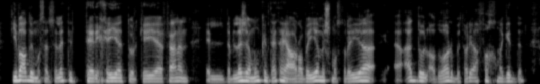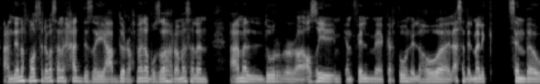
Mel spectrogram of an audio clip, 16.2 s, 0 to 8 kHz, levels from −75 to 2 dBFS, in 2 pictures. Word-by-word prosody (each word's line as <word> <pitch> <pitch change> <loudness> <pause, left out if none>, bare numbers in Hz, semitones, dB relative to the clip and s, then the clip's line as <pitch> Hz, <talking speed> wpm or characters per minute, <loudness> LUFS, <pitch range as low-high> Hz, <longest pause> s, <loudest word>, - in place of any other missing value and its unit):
في 140 - +5
بعض 145 -1 +6
المسلسلات 120 +2 -1
التاريخية 125 -1 +2
التركية 110 -1 -1
فعلًا 120 +1 0 0.3
الدبلچة 110 +7 +1
ممكن 140 +3 +2
بتاعتها 130 +4 0
هي - - +3
عربية 110 +5 +2
مش 140 -3 +1
مصرية 120 +5 +1
ي - - -10 0.3
أدّوا 140 -1 0
الأدوار 120 +6 -1
بطريقة 120 +3 -5
فخمة 125 -1 -5
جدًا، 115 -3 -4 0.3
عندنا 120 +7 +3
في 135 -1 -1
مصر 135 -3 +1
مثلًا 130 -1 0
حد 120 -2 0
زي 105 -1 -2
عبد 100 +4 -1
الرحمن 115 +2 -1
أبو 105 -3 0
زهرة 110 0 0
مثلًا 110 -2 -1 0.3
عمل 110 -4 +1
دور 110 -3 -2
عظيم 110 +1 +1
كان 100 -1 -5
فيلم 110 -1 -1
كرتون 115 +3 -3
اللي 95 0 -3
هو 105 +1 +1
الأسد 100 +2 0
الملك 110 +2 0 0.2
سيمبا 110 -1 +3
115 Hz, 150 wpm, -26 LUFS, 105-125 Hz, 0.3 s, بعض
